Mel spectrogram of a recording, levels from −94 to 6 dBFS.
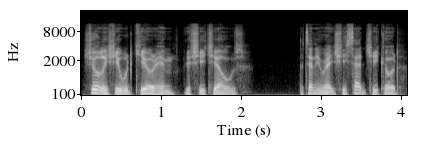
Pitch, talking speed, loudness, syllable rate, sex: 110 Hz, 205 wpm, -17 LUFS, 6.0 syllables/s, male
